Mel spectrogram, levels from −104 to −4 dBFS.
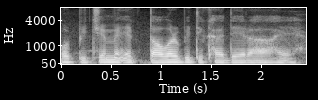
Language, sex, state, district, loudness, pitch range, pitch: Hindi, male, Arunachal Pradesh, Papum Pare, -17 LUFS, 100-110 Hz, 105 Hz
